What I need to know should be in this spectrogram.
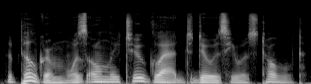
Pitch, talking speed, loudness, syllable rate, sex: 105 Hz, 230 wpm, -18 LUFS, 4.8 syllables/s, male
